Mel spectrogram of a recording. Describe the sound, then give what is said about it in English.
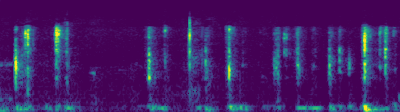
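Typing on a computer keyboard: many quick, light keystroke clicks in an uneven rhythm, fairly faint and heard alone. “Really, you're gonna just type it?”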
